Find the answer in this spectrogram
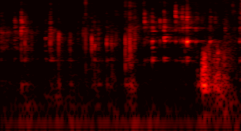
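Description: Faint, scattered small clicks and clinks as a person drinks from an insulated steel tumbler, with sips and handling of the cup and lid.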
